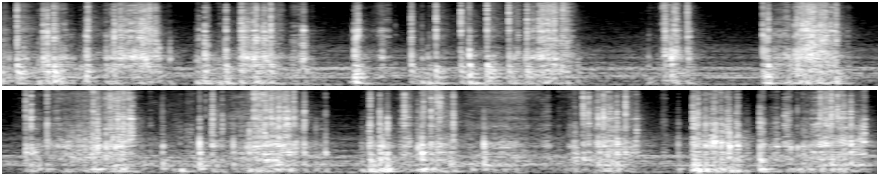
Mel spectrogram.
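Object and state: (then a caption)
Plastic TV remote. Long nails rapidly tap and scratch the white buttons of a black plastic TV remote, making dense bursts of bright, dry clicking and scraping. Brief quieter pauses break up the bursts before the tapping picks up again.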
